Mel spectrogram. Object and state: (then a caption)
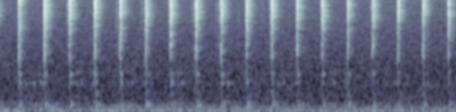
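Steel Newton's cradle balls clacking. A steel Newton's cradle, seen from above, with its right end solid steel ball swinging and striking the other balls. Eighteen sharp, bright metal clacks come at a steady rhythm of about four per second, each dying away almost instantly over a faint low background hum.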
